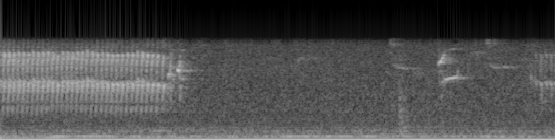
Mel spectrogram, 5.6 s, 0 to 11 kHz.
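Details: A Malinois Waterslager canary singing on 26 October 2012. The song begins with a fast, liquid, bubbling roll in two stacked tones, lasting almost two seconds, then gives way to sparse short chirps and slides over a constant low hum.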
